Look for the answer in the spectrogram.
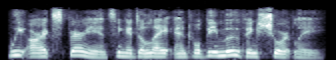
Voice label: short delay; Siemens Audio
